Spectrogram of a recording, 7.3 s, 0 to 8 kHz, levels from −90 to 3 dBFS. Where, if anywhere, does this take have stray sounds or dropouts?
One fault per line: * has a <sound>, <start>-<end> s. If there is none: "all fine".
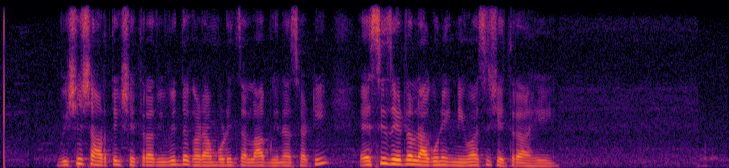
all fine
